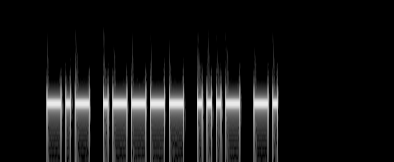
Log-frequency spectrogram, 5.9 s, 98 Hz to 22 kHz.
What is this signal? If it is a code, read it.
Morse code, heard as a keyed tone, about 17 wpm, 700 Hz. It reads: K1VN
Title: USA Call Signs - 4 Characters - 17wpm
